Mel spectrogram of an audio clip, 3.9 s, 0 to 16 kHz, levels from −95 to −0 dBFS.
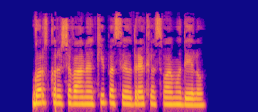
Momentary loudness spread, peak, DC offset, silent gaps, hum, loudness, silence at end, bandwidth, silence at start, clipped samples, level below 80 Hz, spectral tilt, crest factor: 3 LU; 0 dBFS; under 0.1%; none; none; -15 LUFS; 0.8 s; 11.5 kHz; 0.5 s; under 0.1%; -52 dBFS; -4.5 dB/octave; 16 dB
